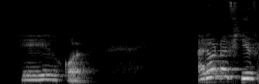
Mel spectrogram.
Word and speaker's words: Ærø: So we say Æ, like æble, then you have an R in the throat, Æ, and then Ø, Ærø.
